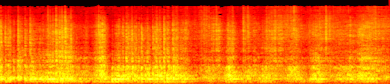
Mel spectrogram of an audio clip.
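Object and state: Plastic caddy bin scratched with nails.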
